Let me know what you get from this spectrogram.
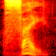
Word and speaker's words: xi: Y luego hay otra letra que se llama SAI Ajá. Que se pronuncia así, Sai, S-A-I, pero se escribe X-I.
